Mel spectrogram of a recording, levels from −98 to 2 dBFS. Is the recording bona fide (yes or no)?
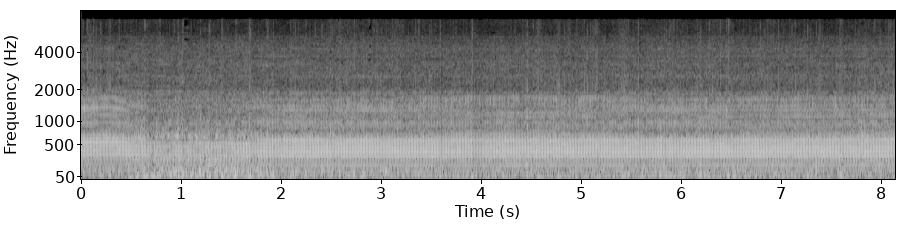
yes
